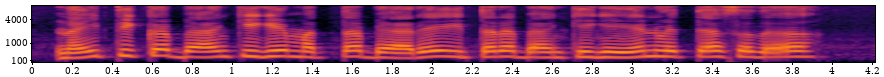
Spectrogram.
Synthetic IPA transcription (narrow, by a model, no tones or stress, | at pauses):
nɐjt̪ikɐbjaːŋkiɡe̞mɐt̪ːɐbeːɾeit̪ɐɾɐbjaːŋkiɡe̞eːnʋjɐt̪jaːsɐd̪ɐ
